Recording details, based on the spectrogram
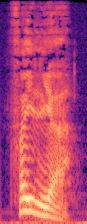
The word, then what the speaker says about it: failure: Cũng nhận xét thêm về cách phát âm, động từ to fail đọc với vần A, F-A-I-L, nhưng khi sang danh từ failure, F-A-I-L-U-R-E, đọc là failure. Fail, failure. Không đọc là failure.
